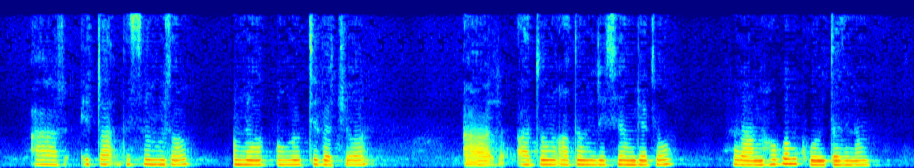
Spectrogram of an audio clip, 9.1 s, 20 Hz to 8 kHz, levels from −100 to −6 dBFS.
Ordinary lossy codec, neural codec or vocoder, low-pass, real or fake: none; codec, 16 kHz, 1.1 kbps, Voila-Tokenizer; none; fake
